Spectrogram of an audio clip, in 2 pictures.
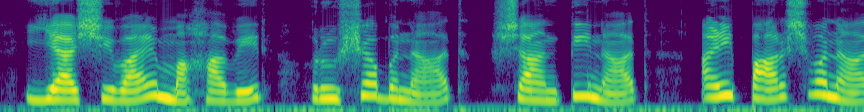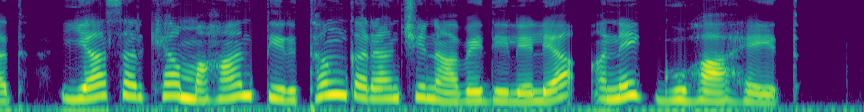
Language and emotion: Marathi, neutral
